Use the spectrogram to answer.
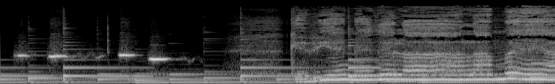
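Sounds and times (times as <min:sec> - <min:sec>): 
soft whistling tune of gliding notes: 0:00.0 - 0:02.0
speech: 0:03.0 - 0:05.4.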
